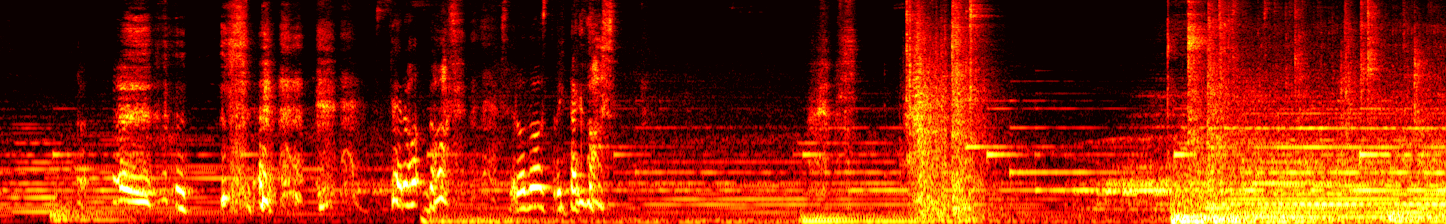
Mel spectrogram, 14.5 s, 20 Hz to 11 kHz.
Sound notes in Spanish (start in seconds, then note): 0.8 Sollozos; 9.0 Sonido al abrirse la puerta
